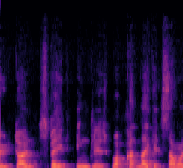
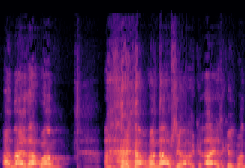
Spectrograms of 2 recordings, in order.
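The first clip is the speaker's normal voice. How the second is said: excited laugh; 4 semitones higher, 10 dB louder than usual. Real, not acted. Recognises the joke, laughing loudly.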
